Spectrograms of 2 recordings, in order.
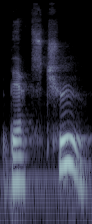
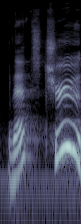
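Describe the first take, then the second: First: It is said quietly and gently. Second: It is said at normal loudness. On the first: The speaker calls it right. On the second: The speaker calls it wrong.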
